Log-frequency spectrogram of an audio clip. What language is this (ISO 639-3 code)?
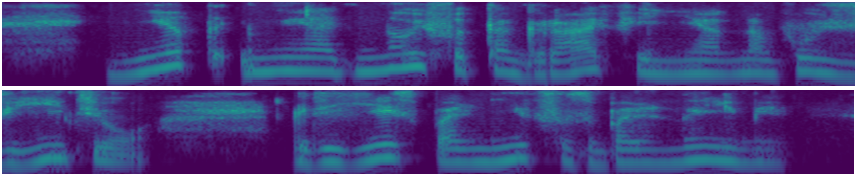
rus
